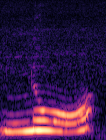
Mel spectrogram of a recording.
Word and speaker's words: Nō: means um so or therefore and we've got no pretty easy that one isn't it because we know that the o is pronounced for nor and then this one is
